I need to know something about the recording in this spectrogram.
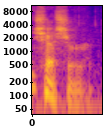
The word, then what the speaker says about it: Cheshire: The ending S-H-I-R-E. shire, it's actually sure, pronounced sure, like Cheshire. Yeah, like Berkshire, not shire. Not Shire, not Shire. It looks like Shire, but it's sure.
